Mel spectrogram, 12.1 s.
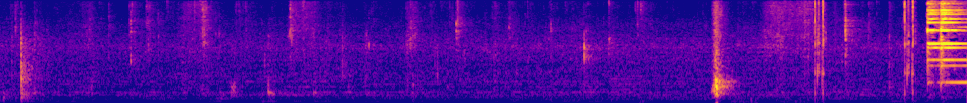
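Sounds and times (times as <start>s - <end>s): person chewing food: 1.2s - 9.2s.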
